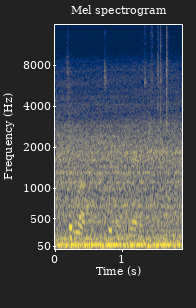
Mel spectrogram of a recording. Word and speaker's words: Tupelo: Can you pronounce the name of the town again? Tupelo.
